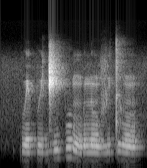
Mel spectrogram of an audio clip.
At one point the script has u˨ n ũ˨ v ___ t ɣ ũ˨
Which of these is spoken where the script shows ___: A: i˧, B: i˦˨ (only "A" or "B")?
A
